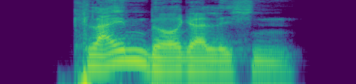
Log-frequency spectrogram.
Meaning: inflection of kleinbürgerlich: 1. strong genitive masculine/neuter singular 2. weak/mixed genitive/dative all-gender singular 3. strong/weak/mixed accusative masculine singular 4. strong dative plural
- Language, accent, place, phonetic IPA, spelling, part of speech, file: German, Germany, Berlin, [ˈklaɪ̯nˌbʏʁɡɐlɪçn̩], kleinbürgerlichen, adjective, De-kleinbürgerlichen.ogg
